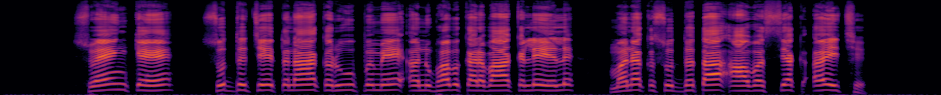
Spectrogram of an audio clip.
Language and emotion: Maithili, neutral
